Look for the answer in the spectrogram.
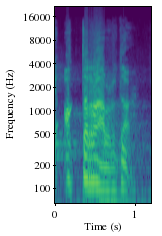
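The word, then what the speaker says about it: Auchterarder: And if you were Scottish, you would roll the R's, you would say Ochterarda. I can't even do it properly, right? Ochterarda. You got to roll your R's like that.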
